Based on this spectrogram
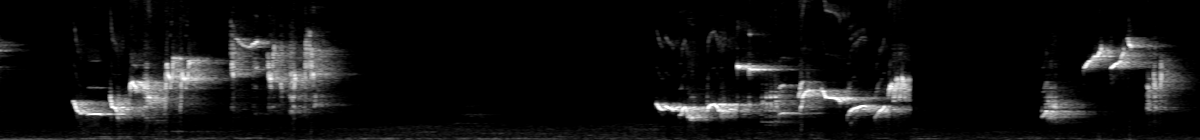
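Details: Chestnut-capped thrush singing in wind: dense bursts of high, rapid whistled and trilled notes in phrases a few seconds long, with longer quiet gaps between groups and a light rumble underneath.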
